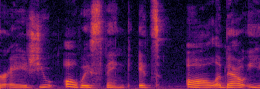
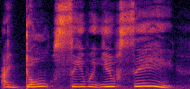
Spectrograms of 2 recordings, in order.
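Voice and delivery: exasperated, frustrated, slow and pitched up; 6 semitones higher, 4 dB louder than usual. [name], quick to lose patience with Finn, speaks sounding frustrated. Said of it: "He sounded frustrated".

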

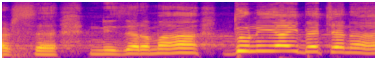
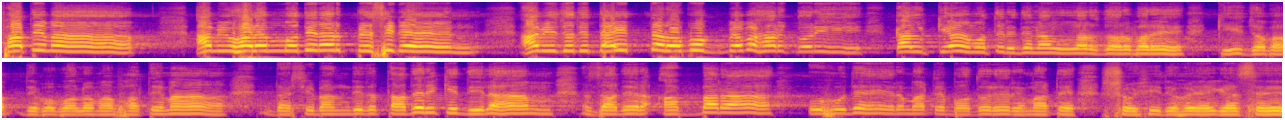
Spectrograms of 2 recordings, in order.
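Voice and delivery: ordinary talk, nothing marked

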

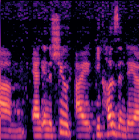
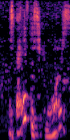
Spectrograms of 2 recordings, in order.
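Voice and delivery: stage whisper, pitched up; 6 semitones higher than usual. Retelling how a beauty expert leaned in, imitating someone half-whispering. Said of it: "leans in and whispers".

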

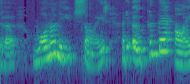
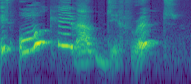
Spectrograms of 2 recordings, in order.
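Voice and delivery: thoughtful, musing creature voice pitched way up; 14 semitones higher, 6 dB louder than usual. The Mock Turtle speaks to the Griffin: thoughtful Mock Turtle voice.

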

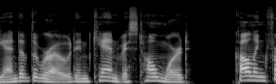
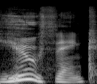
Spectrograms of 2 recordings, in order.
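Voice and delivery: dismissive, utterly disdainful, scornful, contemptuous tone; 4 dB louder than usual. Miss Eliza answers Catherine's remark with utmost contempt. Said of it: "Miss Eliza's voice expressed the utmost contempt".

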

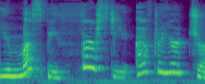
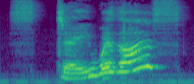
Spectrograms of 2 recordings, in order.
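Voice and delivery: nervous, anxious, pitched-up repetition; 7 semitones higher than usual. Narrating a story, mr. brown repeats a question back to her, nervous. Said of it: "repeated Mr. Brown nervously".

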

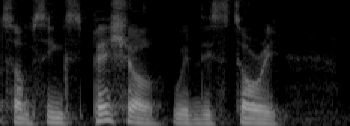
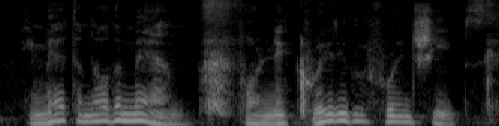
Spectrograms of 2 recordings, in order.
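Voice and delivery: epic American movie-trailer narrator voice; 3 semitones higher, 4 dB quieter than usual. Asked to do a film trailer with the voice of America, the speaker does an American movie-trailer voice. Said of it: "Can you do the trailer with the voice of America?".

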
